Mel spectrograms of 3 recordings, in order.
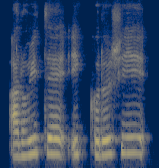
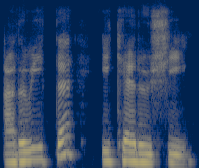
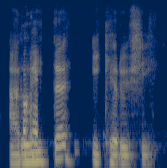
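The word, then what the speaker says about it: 歩いていけるし: Sorry, Annika, I'm just going to just up your pronunciation. That's 歩いていけるし. So you have to really hit every syllable.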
